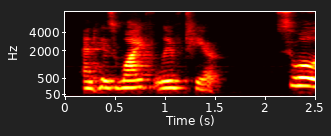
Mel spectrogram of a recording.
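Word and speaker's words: Soule: his wife lived here sewell is spelled s-o-u-l-e and windsor sewell by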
